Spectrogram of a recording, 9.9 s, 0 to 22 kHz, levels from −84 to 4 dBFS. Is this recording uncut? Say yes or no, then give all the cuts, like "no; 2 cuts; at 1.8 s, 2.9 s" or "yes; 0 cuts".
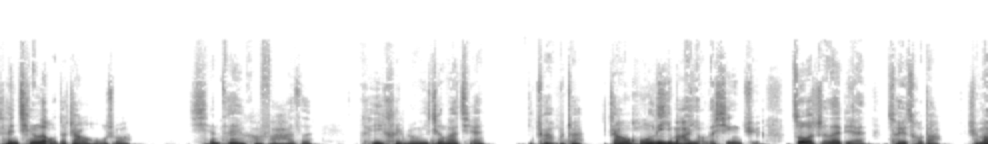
no; 1 cut; at 6.0 s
